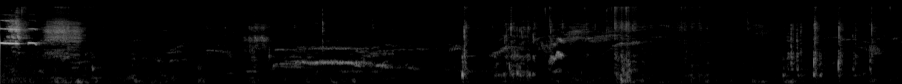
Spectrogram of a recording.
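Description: Crows give harsh, raspy squawks and short caws in uneven bursts while squabbling over food, with flapping wings and scattered chirps from other birds.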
